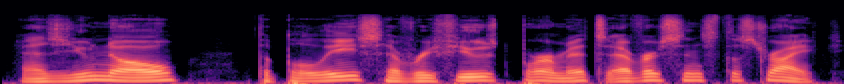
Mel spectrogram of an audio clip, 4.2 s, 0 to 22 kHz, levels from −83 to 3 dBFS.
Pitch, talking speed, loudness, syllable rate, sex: 115 Hz, 170 wpm, -19 LUFS, 5.5 syllables/s, male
